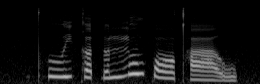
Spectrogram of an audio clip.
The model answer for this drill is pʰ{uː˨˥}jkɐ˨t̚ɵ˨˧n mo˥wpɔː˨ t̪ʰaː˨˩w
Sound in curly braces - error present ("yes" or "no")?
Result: yes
